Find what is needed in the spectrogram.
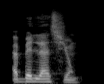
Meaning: first-person plural imperfect subjunctive of abaler
- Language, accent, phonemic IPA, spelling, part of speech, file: French, France, /a.ba.la.sjɔ̃/, abalassions, verb, LL-Q150 (fra)-abalassions.wav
